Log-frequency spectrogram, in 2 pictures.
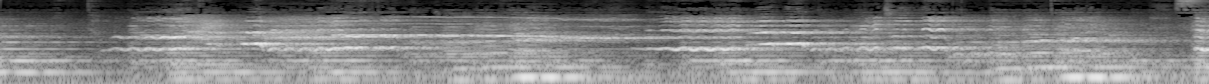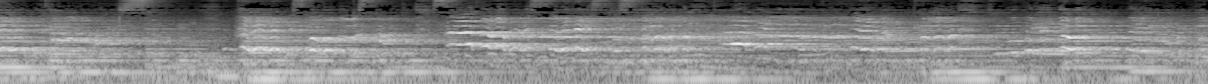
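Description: Classical operatic singing with wide vibrato, in separate sung phrases, over instrumental accompaniment with held low notes.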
